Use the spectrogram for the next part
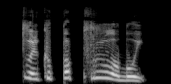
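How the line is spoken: Through gritted teeth. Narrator (Russian): процедил я

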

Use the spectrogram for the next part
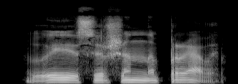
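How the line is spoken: Gloomy agreement. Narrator (Russian): согласился Бейн мрачно

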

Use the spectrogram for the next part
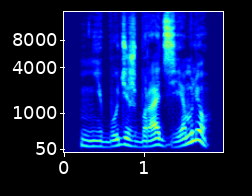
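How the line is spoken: Confused. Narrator (Russian): растерянно произнес Арф

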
